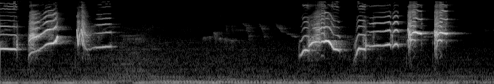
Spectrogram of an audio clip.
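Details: Kacer, the Oriental magpie-robin, singing in fighting style: harsh, scratchy rasping bursts and sharp rising whistles in two clusters, separated by a quiet gap of about two seconds.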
